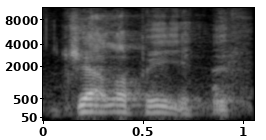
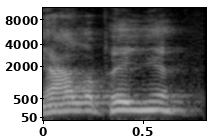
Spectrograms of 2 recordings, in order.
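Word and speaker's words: jalapeño: love hot peppers, but he calls it jalapeno peppers. He say to a waitress, "Do y'all have jalapeno? You mean jalapeno?" "No, damn it. Jalapeno." Let's wait. He He He will He will point to that jar of pepper. He says, "See right there, that's a J.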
